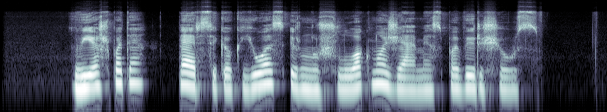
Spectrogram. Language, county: Lithuanian, Šiauliai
